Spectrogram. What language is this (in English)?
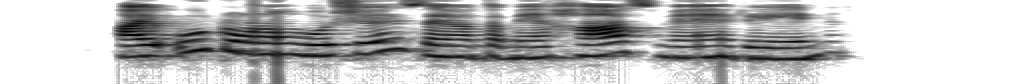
Parkari Koli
